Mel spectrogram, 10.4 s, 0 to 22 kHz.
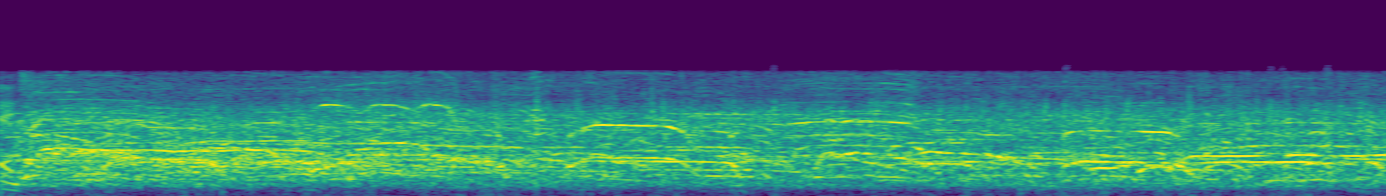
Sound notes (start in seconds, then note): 0.2 cheers and applause; 2.2 crowd commanding "u.s.a."; 7.2 crowd chanting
